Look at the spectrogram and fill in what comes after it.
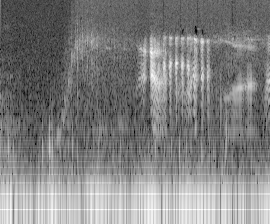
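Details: Marsh frog gives its odd, rattling call of low, rapid croaks, with some higher chirping notes over it, in reedbeds along the River Crane.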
